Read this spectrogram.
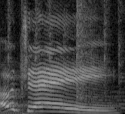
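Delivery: normal talking voice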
